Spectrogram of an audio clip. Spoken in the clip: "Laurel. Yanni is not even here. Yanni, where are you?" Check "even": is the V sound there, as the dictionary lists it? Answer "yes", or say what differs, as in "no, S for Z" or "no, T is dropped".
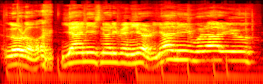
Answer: no, P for V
